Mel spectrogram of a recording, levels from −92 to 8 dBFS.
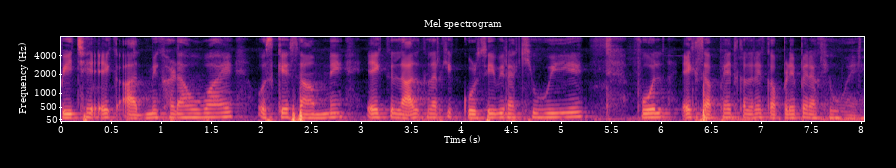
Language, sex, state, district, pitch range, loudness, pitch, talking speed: Hindi, male, Bihar, Kishanganj, 130-145 Hz, -23 LUFS, 140 Hz, 200 wpm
